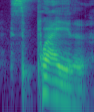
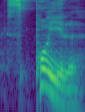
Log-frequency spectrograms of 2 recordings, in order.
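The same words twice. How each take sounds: First: "spoil" said SPWILE; "spoil" with spw and an eye vowel; Jamaican wa form. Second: "Spoil" said SPOYL; "Spoil" with a round oy vowel; English oy form. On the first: Teacher showing the Jamaican change, "spoil" as spwile. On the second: Teacher giving the English word first, "Spoil" as spoyl. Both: Shown as a demonstration. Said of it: "O I becomes wa".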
